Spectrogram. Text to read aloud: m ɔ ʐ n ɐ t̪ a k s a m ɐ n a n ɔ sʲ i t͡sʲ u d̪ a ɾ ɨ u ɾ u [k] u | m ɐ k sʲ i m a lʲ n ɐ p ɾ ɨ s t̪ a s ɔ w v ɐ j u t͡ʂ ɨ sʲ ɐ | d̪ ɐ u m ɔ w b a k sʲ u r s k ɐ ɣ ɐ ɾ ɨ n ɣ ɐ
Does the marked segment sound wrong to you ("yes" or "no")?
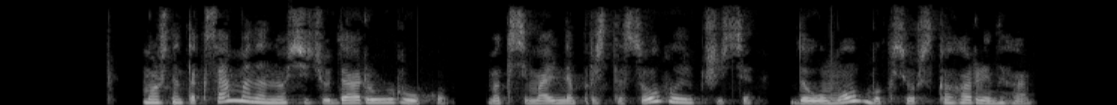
yes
